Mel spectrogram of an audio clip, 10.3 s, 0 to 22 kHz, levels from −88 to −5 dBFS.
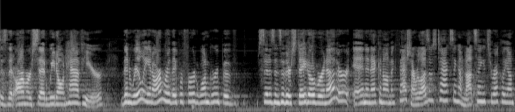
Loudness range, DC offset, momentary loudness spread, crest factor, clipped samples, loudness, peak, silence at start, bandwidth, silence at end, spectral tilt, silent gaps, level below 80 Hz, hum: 2 LU; under 0.1%; 7 LU; 14 dB; under 0.1%; -26 LUFS; -12 dBFS; 0 s; 8.4 kHz; 0 s; -4 dB/octave; none; -56 dBFS; none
